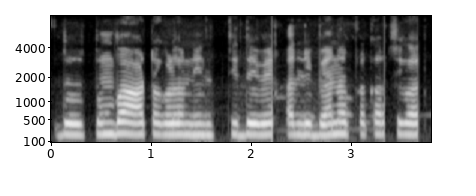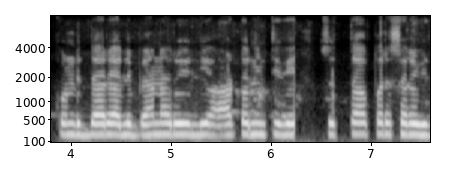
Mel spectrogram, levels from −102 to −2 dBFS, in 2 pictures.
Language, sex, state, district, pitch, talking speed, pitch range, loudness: Kannada, female, Karnataka, Raichur, 210 Hz, 120 wpm, 205-215 Hz, -20 LUFS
